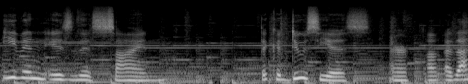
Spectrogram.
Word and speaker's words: caduceus: The caduceus. Or, is that how you pronounce it?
